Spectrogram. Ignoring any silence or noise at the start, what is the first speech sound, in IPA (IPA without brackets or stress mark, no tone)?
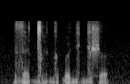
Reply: z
